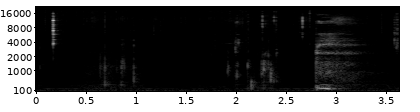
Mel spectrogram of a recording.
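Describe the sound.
Oat milk being drunk from a glass: soft sips and quiet mouth sounds, with a louder gulp or slurp near the end and no talk.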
